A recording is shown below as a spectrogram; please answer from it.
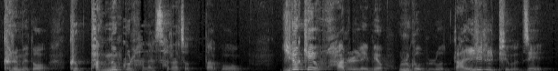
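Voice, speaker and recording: A man voicing God as a patient, fatherly figure who scolds gently and reasons earnestly. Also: sits high, measured pace, husky, voice pushed up, heavily acted. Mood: admonishing. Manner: calm, reasoning, then impassioned.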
